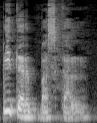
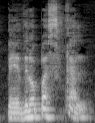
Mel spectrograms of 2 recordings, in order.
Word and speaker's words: Pedro Pascal: Porque ellos pueden decir Peter Pascal. No, Pedro Pascal.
